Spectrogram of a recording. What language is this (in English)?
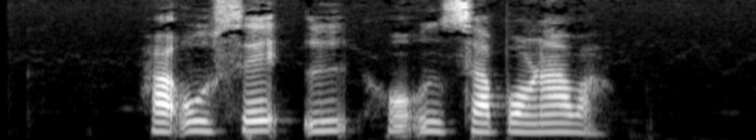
Guarani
